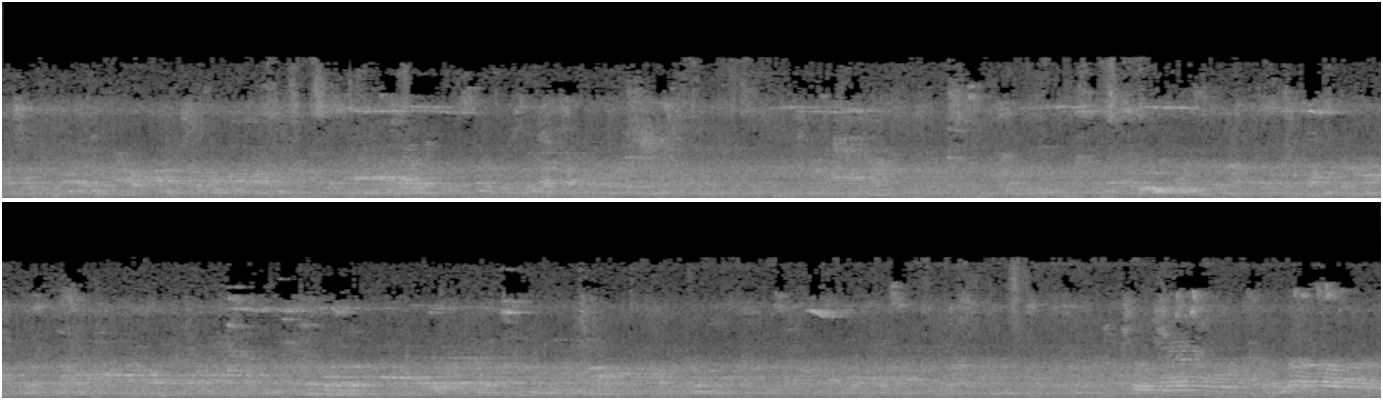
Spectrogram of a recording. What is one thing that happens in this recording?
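A crowd of shoppers murmurs in a large echoing hall.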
